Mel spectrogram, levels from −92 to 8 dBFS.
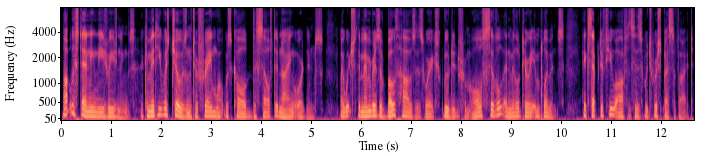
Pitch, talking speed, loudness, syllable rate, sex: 110 Hz, 180 wpm, -18 LUFS, 5.9 syllables/s, male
